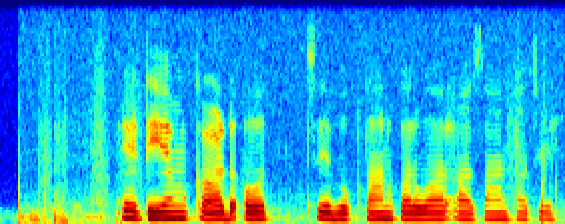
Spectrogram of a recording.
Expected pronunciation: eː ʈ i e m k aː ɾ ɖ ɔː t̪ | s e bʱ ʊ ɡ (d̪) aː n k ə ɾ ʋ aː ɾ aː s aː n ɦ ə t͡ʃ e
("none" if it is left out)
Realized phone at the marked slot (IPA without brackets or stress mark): t̪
